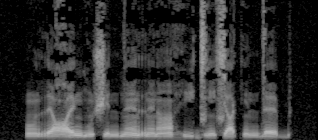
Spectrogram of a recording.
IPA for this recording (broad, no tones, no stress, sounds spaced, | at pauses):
õ r ɛ ʕ ɛ ŋ ɡ ũ ʃ e n d ɛ̃ r ɛ̃ ɾ ã ɦ i d͡ʑ ẽ ɕ a k ẽ n d ɛ b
